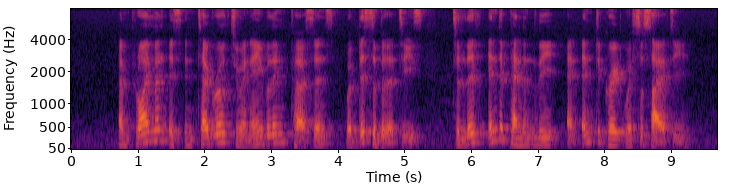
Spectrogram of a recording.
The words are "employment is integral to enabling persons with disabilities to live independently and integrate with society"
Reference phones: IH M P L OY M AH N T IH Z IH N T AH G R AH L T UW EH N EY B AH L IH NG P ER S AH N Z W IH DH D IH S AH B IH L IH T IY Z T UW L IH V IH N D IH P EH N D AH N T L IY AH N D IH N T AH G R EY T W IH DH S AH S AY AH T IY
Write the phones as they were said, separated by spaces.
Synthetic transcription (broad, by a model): IH M P L OY M AH N T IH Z IH N T AH G R AH L T UW EH N EY B AH L IH NG P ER S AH N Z W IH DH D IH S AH B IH L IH T IY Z T UW L IH V IH N D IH P EH N D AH N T L IY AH N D IH N T AH G R EY T W IH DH S AH S AY AH T IY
